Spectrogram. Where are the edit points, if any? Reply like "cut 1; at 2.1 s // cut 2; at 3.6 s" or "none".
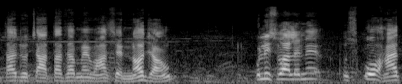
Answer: none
